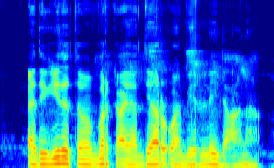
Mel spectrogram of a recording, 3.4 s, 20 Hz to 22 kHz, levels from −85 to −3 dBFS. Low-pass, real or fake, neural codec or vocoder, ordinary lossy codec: none; real; none; none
